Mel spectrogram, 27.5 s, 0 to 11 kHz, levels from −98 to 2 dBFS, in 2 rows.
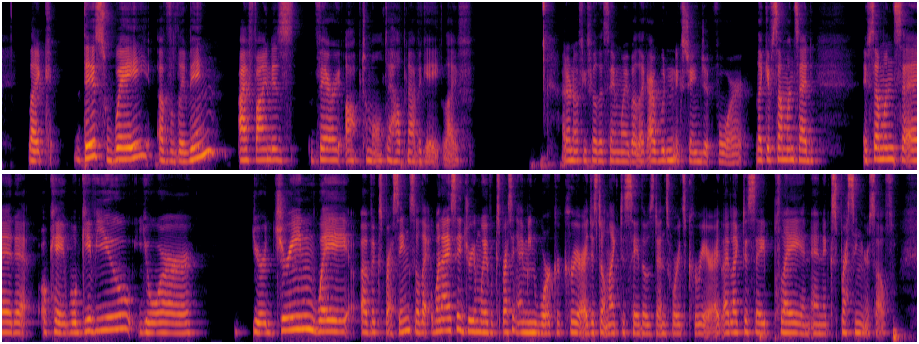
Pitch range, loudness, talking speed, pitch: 190-220 Hz, -33 LUFS, 175 wpm, 200 Hz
